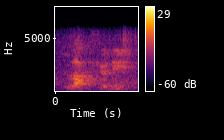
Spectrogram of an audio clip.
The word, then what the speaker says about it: lacunae: Lacunae, Roy, that's the correct pronunciation? Lacunae.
